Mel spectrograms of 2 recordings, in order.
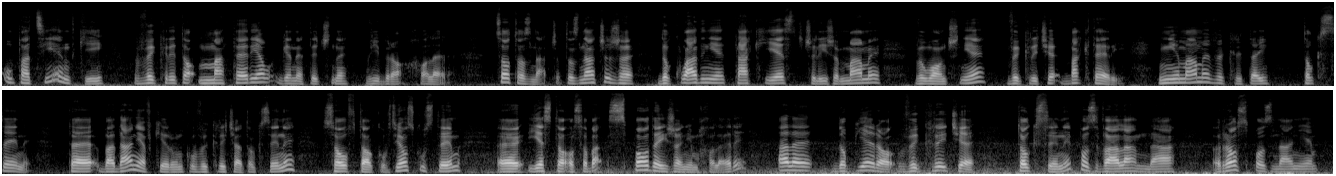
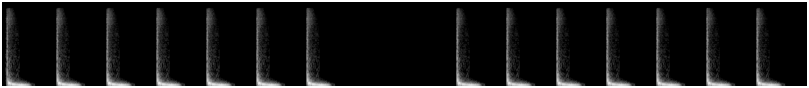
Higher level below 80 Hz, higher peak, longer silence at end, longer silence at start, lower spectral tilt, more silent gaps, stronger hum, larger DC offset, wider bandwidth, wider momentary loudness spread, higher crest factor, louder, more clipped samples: second, -42 dBFS vs -18 dBFS; second, -6 dBFS vs 0 dBFS; second, 0.05 s vs 0.3 s; about the same, 0 s vs 0.05 s; second, -5.5 dB/octave vs -7 dB/octave; second, none vs 4.36-4.41 s, 4.85-4.89 s, 6.41-6.45 s, 6.99-7.03 s; neither; neither; first, 18.5 kHz vs 16 kHz; first, 13 LU vs 4 LU; first, 20 dB vs 14 dB; second, -26 LUFS vs -17 LUFS; neither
